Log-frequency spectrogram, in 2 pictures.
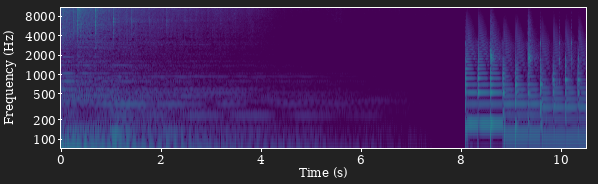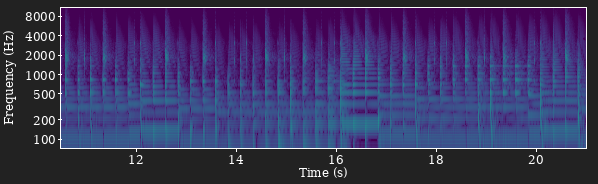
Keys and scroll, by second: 0.9 2, 4.6 space, 5.5 space, 6.4 space, 12.5 space.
